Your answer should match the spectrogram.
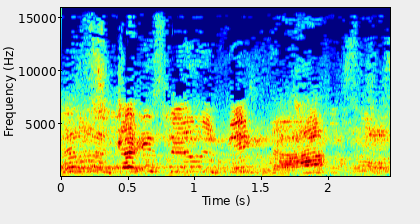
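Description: Indistinct children's voices chattering and calling out, with no clear words.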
